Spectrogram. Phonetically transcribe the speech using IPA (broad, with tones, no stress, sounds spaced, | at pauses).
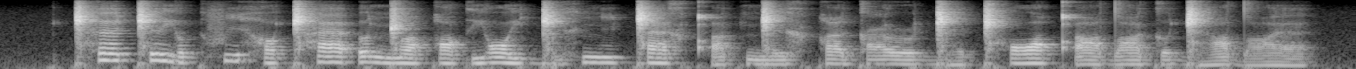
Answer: ǁʰ ɛ˦ ǁ ɪ˦ j ə˨ k f i˦ h ʌ˨ ǁʰ æ˦ ʔ ə˦ ŋ͡ǁ ʊ˨ q ɔ˨ k j ɔ˦˨ j ɡ͡ǁ ɪ˨ x ŋ i˦ ǁ æ˦ x qʼ ɛ˨ k ŋ͡ǁ ɪ˨ x q i˨ k ʕ ə˞˨ ɡ͡ǁ ɛ˨ ǁʰ ɔ˦ qʼ ɛ˨ dˤ ɛ˨ j k ə˨ ɡ͡ǁ æ˨ dˤ æ˨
